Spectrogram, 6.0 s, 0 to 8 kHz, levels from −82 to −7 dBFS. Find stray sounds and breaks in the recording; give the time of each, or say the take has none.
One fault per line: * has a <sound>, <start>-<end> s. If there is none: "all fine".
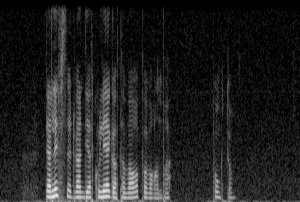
all fine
